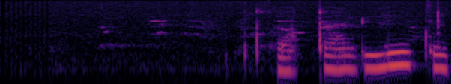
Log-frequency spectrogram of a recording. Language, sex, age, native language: Icelandic, male, 7, Icelandic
